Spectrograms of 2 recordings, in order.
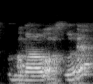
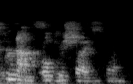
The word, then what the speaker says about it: pronunciation: word excuse me ma' when it's not the word pronunciation when when it is just pronounce the word correctly then then that's pronounced that's pronounced proun when it comes to this versation it's pronunciation it's competition and competitive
